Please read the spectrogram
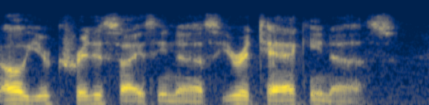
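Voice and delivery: ordinary delivery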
